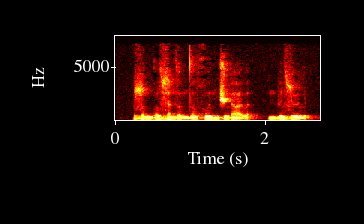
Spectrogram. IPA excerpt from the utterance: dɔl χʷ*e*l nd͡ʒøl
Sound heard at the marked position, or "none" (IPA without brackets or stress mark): e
